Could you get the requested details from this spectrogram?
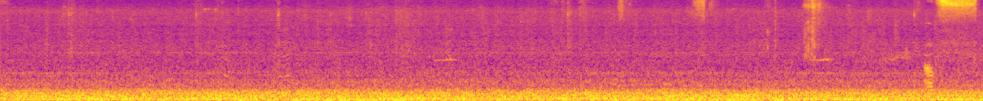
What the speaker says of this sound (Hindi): अब सीधे अब टेकअप करने वाले हैं भाई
